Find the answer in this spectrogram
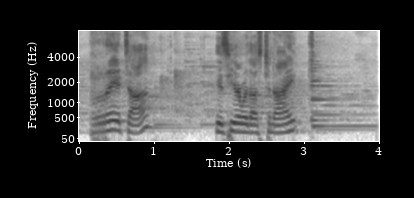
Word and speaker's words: Reeta: Reeta, you have to roll your R with me. Reeta is here with us tonight.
